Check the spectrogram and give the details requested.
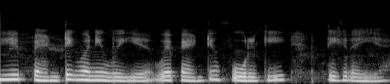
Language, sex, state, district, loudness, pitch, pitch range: Hindi, female, Maharashtra, Washim, -16 LUFS, 190 Hz, 170-205 Hz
